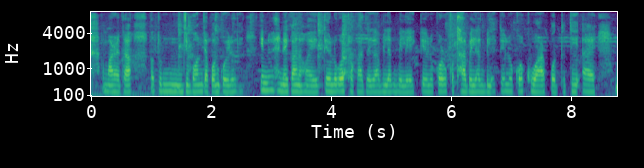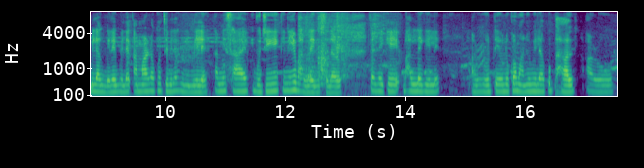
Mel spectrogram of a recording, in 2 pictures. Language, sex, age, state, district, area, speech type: Assamese, female, 18-30, Assam, Charaideo, rural, spontaneous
